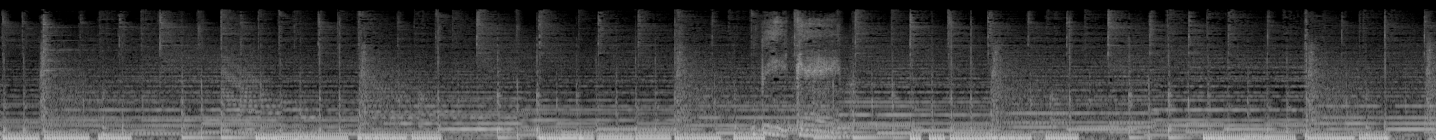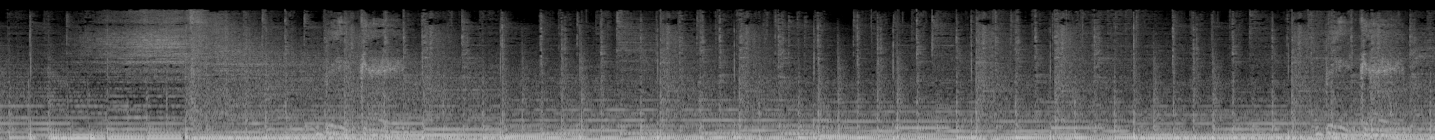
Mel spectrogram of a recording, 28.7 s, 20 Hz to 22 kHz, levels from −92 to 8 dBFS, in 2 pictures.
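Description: Nothing here sounds wrong at any point, so there's no fault to point out.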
